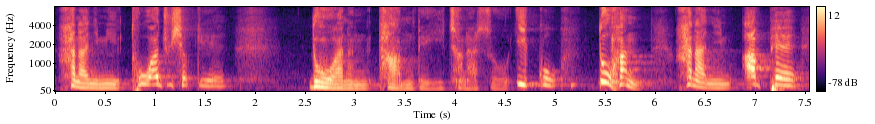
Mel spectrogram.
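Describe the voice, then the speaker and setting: A man preaching a sermon as pastor. He swings from shouted exhortation to a hushed near-whisper and keeps putting rhetorical questions to the congregation. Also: fairly high pitch, big pitch swings, slow, vocal fry, breathy edge.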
